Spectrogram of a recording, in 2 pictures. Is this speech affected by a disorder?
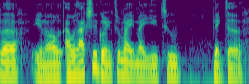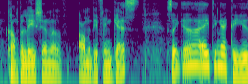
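No.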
